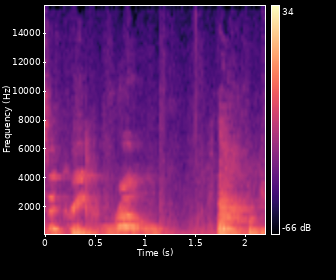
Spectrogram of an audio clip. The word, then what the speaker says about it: rho: If you want to use the corresponding Greek letter that goes for the population, it's a Greek rho. You spell it R-H-O, rho.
